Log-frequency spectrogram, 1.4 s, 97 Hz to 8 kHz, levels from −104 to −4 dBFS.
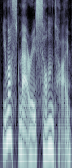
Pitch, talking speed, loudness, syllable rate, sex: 145 Hz, 165 wpm, -19 LUFS, 6.0 syllables/s, female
